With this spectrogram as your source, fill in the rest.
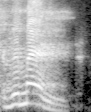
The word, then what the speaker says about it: women: word it is plural it is women o is pronounced as I हो गया घोटी का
